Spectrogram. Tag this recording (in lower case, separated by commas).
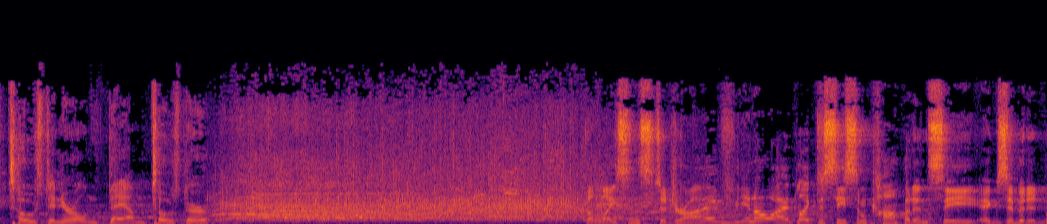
people booing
